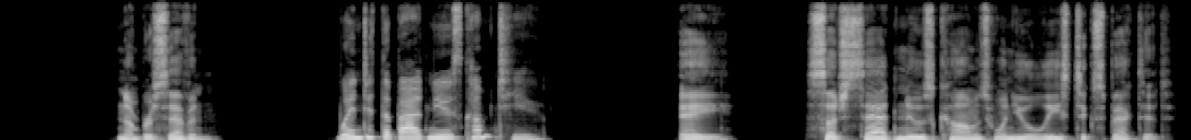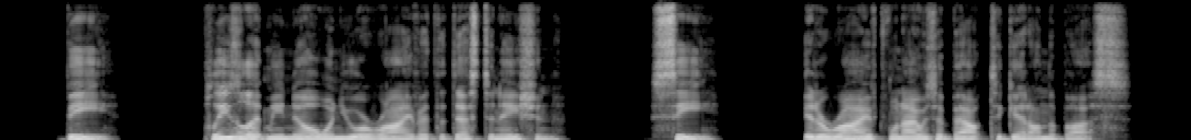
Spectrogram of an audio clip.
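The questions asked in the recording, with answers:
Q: When did the bad news come to you?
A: C: It arrived when I was about to get on the bus.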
